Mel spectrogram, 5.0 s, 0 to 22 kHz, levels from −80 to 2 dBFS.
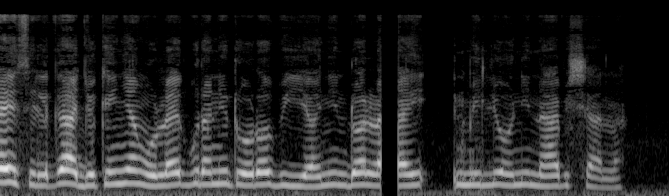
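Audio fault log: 2.86–3.00 s, gap at a join of encoded pieces: a 134 ms hole with softened edges, left by untrimmed encoder delay and last-frame padding between separately encoded pieces.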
